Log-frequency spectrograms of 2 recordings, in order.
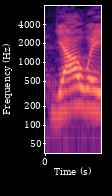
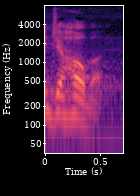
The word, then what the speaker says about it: Yahweh: Now this is where it gets confusing for us, because Hebrew didn't have vowels. And so the pronunciation of the word, the pronunciation of the name is unknown. I assure you that Yahweh is the best pronunciation. It's likely the best pronunciation. Some Bibles say Jehovah. That's fine too.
